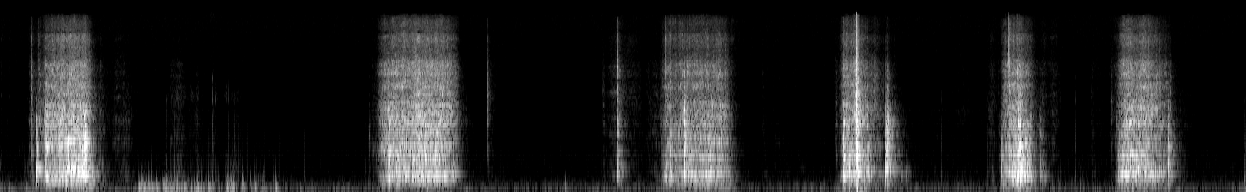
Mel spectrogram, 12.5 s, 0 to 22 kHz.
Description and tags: wooden chair skoots
wooden chair scoots along the floor ... yes... this is a series of chair scoots. Might go well with the gasps I uploaded earlier... finish with a glass being broken, and a cat howl... but I digress
SonyMD (MZ-N707)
